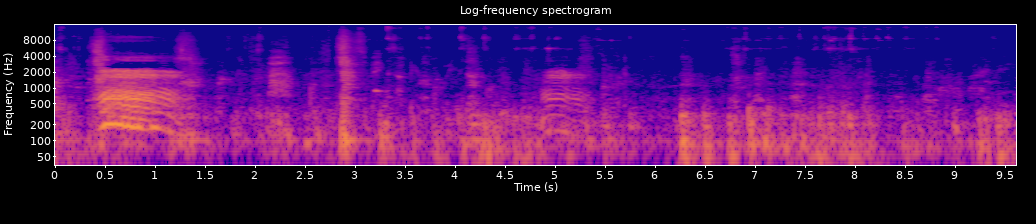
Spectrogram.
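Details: Two Soft-coated Wheaten Terriers, an adult and a puppy, play fighting indoors; a loud harmonic growl-whine rises and falls near the start, a shorter one follows later, amid scuffling, panting and a person urging one on.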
